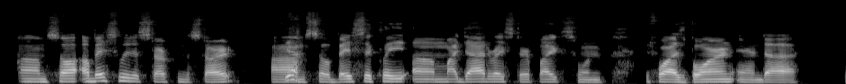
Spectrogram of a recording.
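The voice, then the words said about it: Slight Canadian accent. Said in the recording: “we can hear your Canadian accent a little bit”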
